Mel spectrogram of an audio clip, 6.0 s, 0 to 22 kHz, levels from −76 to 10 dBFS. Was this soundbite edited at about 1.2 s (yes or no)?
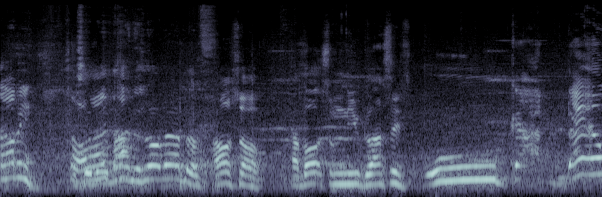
no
